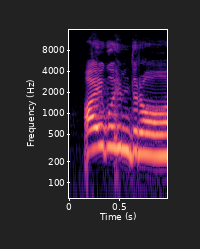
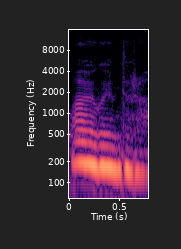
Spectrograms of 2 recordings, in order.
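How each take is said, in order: First: Louder, heaving "아이고, 힘들어" with a groan on 아이고; exhausted worker groaning; tired groan demo. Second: Tired worker sighing; weary sigh demo. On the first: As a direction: show the kids the worn-out face and sigh. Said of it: "한번 해보자". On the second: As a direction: sigh it out like you're drained. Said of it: "한번 해보세요". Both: Shown as a demonstration.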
